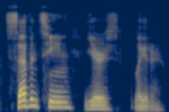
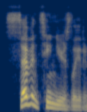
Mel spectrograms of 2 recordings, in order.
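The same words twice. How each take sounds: First: Slow, with "Seventeen" drawn out and weighted; stress on seventeen. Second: Said in the usual way. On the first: Shown as a demonstration. Vlogger insisting on the right number, slow emphatic stress on "Seventeen". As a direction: lean hard on "Seventeen", slowly. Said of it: "not fifteen".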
